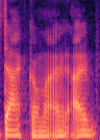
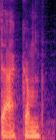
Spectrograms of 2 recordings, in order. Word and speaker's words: Dakim: Oh, it's Dakim. I'd assumed it'd be pronounced Dakim.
